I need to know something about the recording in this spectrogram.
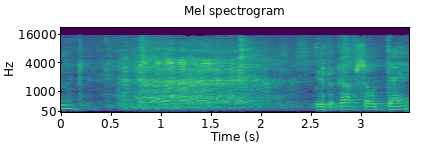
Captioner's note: audience laughing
